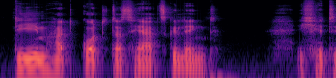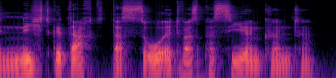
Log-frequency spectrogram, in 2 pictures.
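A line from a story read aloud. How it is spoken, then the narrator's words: Hunter calling. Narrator (German): rief der Jäger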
